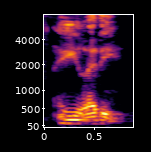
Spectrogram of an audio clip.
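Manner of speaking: half-hearted attempt at a Scottish accent; failed Scottish accent. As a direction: try out a Scot's greeting, badly. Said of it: "I used to be able to do a Scottish accent".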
